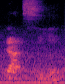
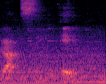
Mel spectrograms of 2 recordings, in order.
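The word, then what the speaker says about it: grazie: কিন্তু ইতালিয়ানে মনে রাখতে হবে শব্দের শেষে ই সাইলেন্ট না, তার মানে শব্দটা হচ্ছে গ্রাজিয়ে।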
